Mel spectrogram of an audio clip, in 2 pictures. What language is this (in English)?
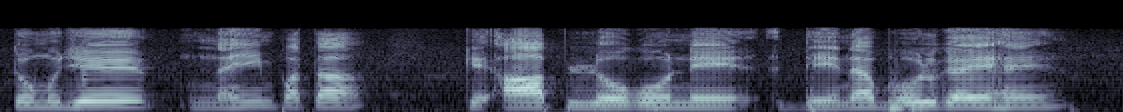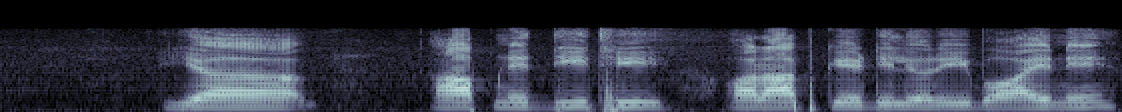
Urdu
